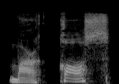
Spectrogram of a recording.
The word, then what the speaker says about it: Markos: Mark is Markos, and you're pronouncing the Q towards the back of your mouth there, not the K towards the front.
